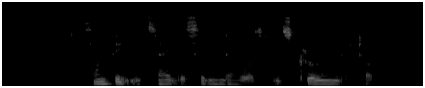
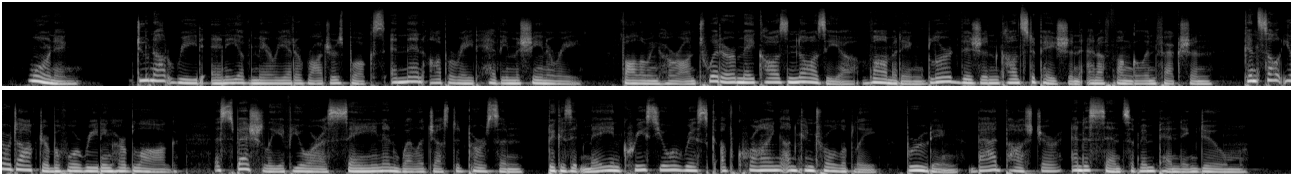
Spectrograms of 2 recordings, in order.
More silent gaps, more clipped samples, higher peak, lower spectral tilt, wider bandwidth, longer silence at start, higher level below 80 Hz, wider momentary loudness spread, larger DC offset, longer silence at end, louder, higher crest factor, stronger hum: neither; neither; second, -28 dBFS vs -6 dBFS; second, -3 dB/octave vs -6.5 dB/octave; about the same, 12.5 kHz vs 13.5 kHz; first, 0.8 s vs 0.25 s; second, -88 dBFS vs -40 dBFS; first, 16 LU vs 9 LU; neither; about the same, 0.5 s vs 0.45 s; second, -49 LUFS vs -21 LUFS; first, 24 dB vs 14 dB; neither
